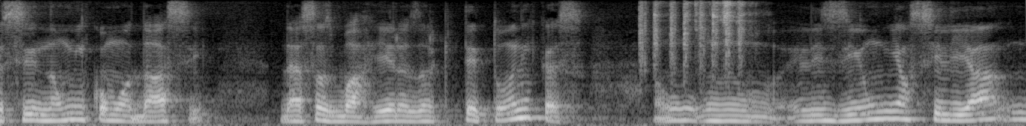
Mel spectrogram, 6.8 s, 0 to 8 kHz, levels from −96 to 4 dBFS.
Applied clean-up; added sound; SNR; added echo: none; Tambourine; 10 dB; reverberation time 0.5 s.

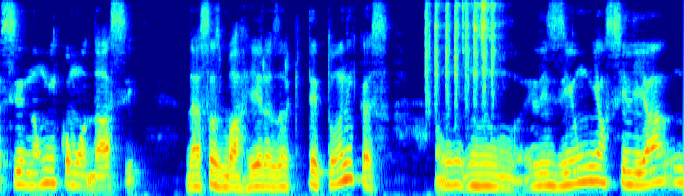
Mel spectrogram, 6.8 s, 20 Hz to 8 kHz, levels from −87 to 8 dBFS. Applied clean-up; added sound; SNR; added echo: classical method WPE with log-MMSE.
